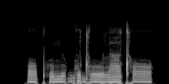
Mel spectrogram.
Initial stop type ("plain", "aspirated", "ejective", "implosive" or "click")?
aspirated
